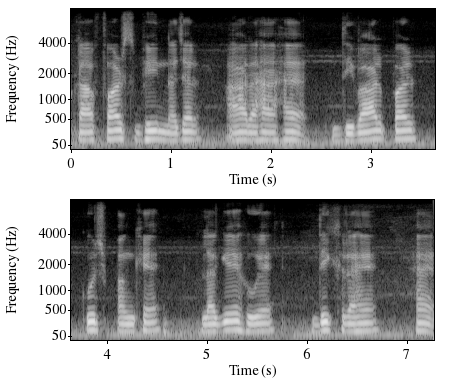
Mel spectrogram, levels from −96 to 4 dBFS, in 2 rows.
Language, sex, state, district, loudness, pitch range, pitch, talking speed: Hindi, male, Bihar, Patna, -18 LUFS, 120-135 Hz, 125 Hz, 130 wpm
